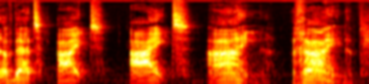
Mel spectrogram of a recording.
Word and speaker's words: غ: Ghain. This is the exact same as the French R sound found in words like rêve, rapide, and radio.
